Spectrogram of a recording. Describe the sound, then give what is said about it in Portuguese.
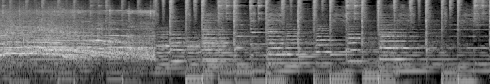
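A live crowd at the comedy show Comédia que Salva, held to help people of the Litoral Norte, cheers and shouts loudly for about two seconds, then upbeat music with a steady thumping beat takes over while the crowd noise fades beneath it. “Grita mais!”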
